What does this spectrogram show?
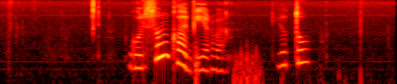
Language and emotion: Russian, sad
